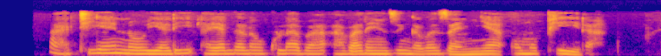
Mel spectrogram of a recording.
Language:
Ganda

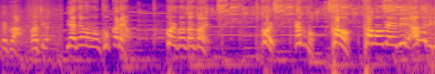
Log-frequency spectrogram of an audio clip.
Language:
Japanese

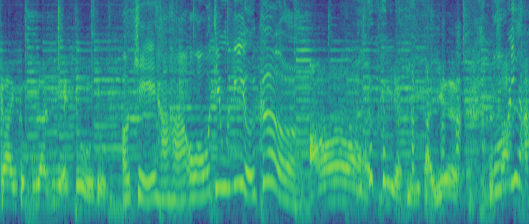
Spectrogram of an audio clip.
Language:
Malay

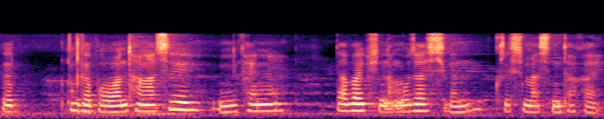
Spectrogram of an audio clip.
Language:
Bodo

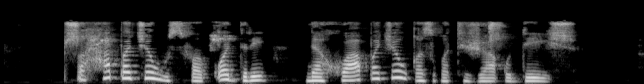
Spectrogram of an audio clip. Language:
Kabardian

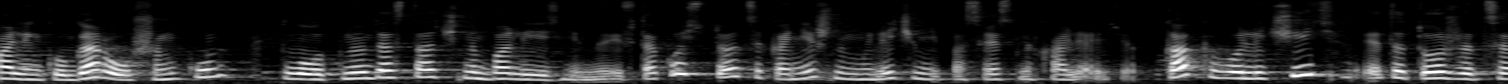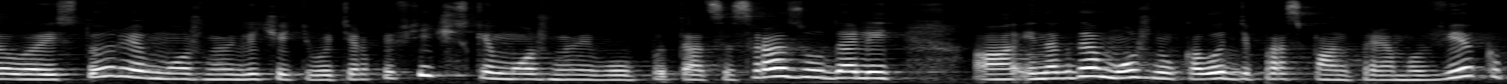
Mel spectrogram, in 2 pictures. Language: Russian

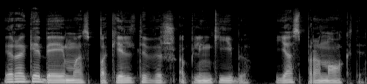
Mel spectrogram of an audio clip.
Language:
Lithuanian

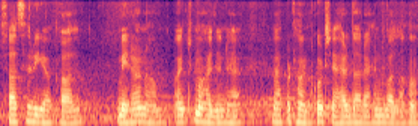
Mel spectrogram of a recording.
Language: Punjabi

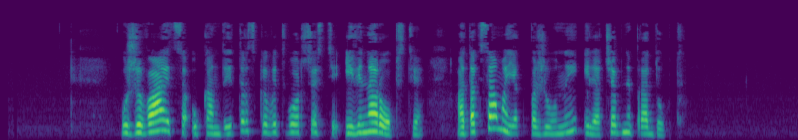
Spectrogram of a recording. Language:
Belarusian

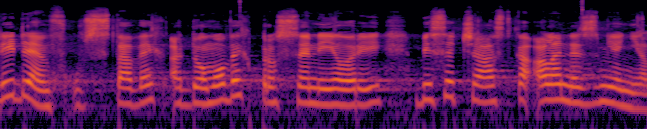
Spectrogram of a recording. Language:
Czech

